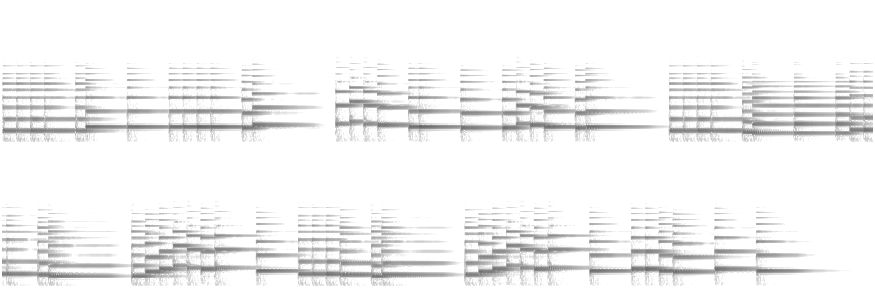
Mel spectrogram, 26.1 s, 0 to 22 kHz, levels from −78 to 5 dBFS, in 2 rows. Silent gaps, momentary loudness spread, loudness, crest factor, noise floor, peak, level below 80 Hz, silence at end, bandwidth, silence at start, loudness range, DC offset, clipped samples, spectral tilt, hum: none; 9 LU; -37 LUFS; 14 dB; -81 dBFS; -24 dBFS; -72 dBFS; 0.9 s; 5.4 kHz; 0 s; 3 LU; under 0.1%; under 0.1%; -2 dB/octave; none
